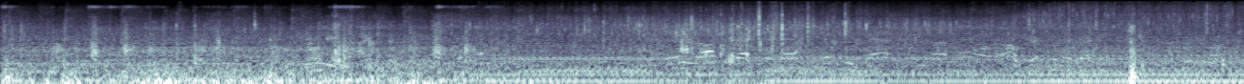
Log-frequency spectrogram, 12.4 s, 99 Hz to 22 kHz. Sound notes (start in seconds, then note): 4.1 water splashing; 8.6 crew chatting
